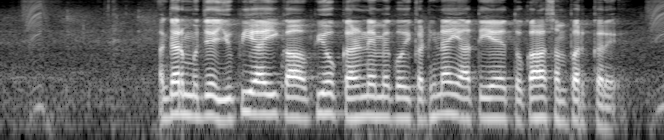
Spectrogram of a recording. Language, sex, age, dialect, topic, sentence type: Hindi, male, 18-24, Marwari Dhudhari, banking, question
